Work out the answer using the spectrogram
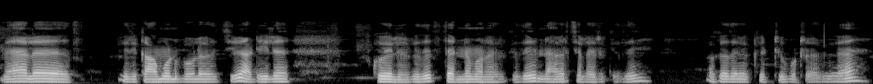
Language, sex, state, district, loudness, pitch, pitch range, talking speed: Tamil, male, Tamil Nadu, Kanyakumari, -19 LUFS, 125 Hz, 120-135 Hz, 110 wpm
